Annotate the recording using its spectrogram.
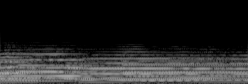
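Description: Trombone choir playing sustained chords together, the harmony moving to a new chord about a second in.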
